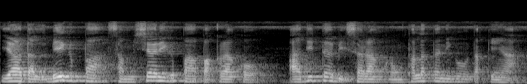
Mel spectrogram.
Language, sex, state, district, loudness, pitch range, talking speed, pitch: Garo, male, Meghalaya, West Garo Hills, -19 LUFS, 120-150 Hz, 90 wpm, 130 Hz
